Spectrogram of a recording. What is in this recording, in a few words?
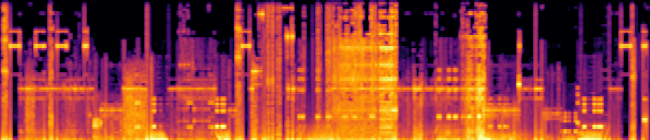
temporal Noise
